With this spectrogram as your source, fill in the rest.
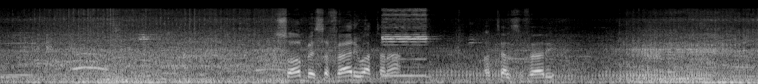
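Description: A motor rickshaw engine putters close by.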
